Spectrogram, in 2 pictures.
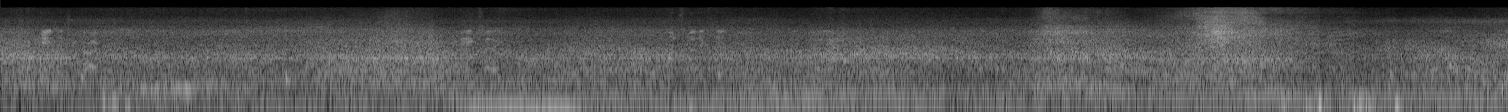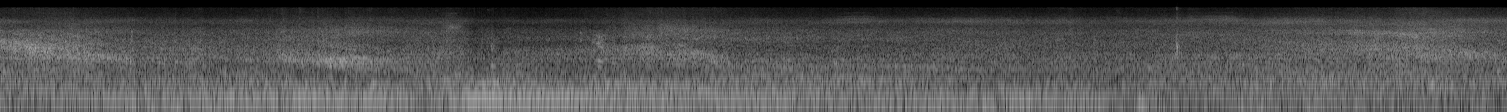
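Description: Road traffic passing on a two-lane road: several vehicles go by one after another through the middle of the stretch, each rising and then falling away, over a steady low hum. Two sharp knocks come about halfway through.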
